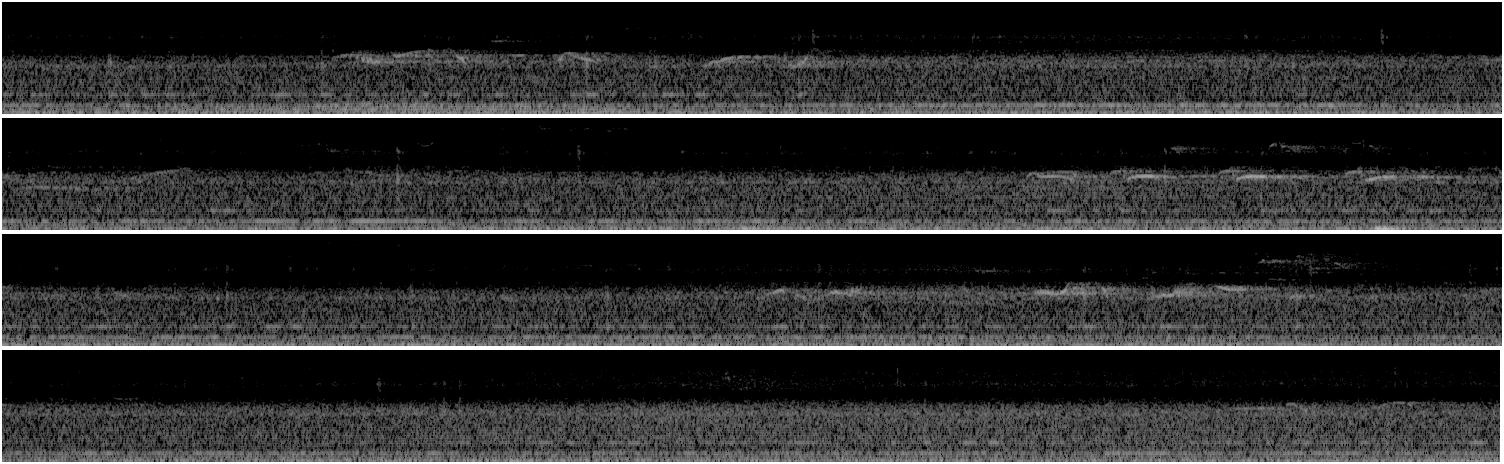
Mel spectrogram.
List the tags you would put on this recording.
Soundscapes > Nature
sound-installation
phenological-recording
artistic-intervention
Dendrophone
nature
weather-data

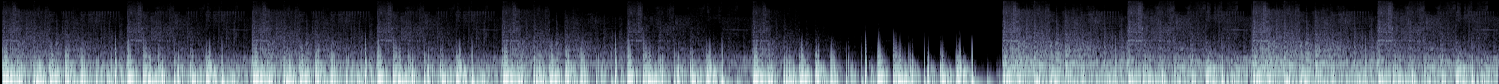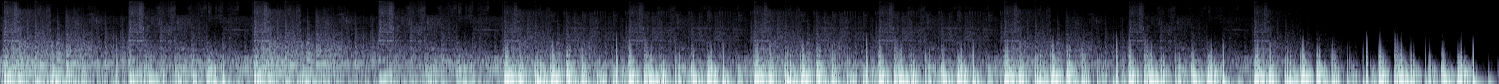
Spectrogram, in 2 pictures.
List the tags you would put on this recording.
Music > Multiple instruments
Horror
Ambient
Games
Sci-fi
Noise
Cyberpunk
Soundtrack
Underground
Industrial

